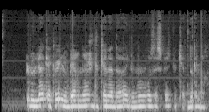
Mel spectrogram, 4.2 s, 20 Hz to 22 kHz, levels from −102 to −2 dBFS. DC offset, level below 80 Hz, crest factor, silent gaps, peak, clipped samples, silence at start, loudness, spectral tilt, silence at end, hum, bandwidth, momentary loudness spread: under 0.1%; -54 dBFS; 16 dB; none; -4 dBFS; under 0.1%; 0.5 s; -21 LUFS; -7 dB/octave; 0.05 s; none; 14.5 kHz; 10 LU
